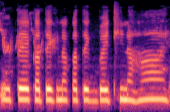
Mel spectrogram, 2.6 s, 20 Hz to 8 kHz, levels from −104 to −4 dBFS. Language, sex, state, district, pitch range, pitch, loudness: Chhattisgarhi, female, Chhattisgarh, Jashpur, 245-255 Hz, 250 Hz, -14 LUFS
